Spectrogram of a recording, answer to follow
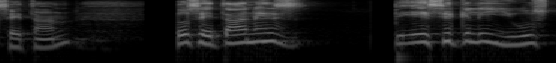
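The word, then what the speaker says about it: seitan: yeah but it it's it's spelled s e i t a n it's pronounced satan so satan is basically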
